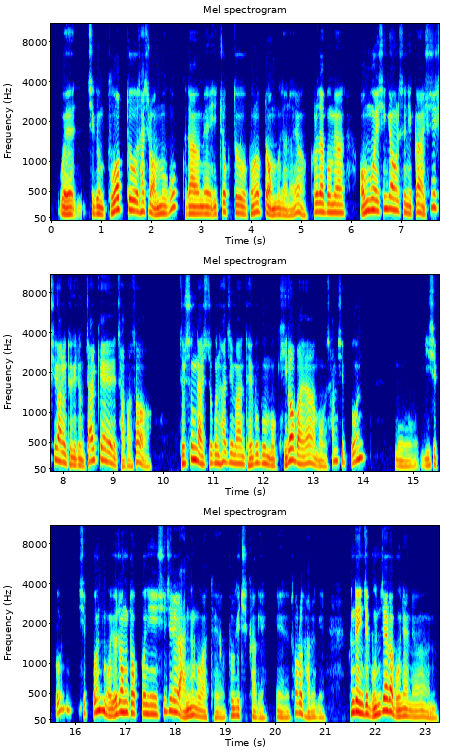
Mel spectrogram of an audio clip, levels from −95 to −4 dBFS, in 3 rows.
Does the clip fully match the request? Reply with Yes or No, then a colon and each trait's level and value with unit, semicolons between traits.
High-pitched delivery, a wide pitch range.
No: low, 135 Hz; wide, 7.2 semitones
